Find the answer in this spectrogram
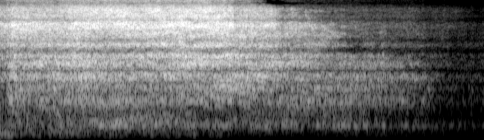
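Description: Whooshing transition sound effect: a loud rush of hiss that starts suddenly, holds for about a second, then fades away.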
